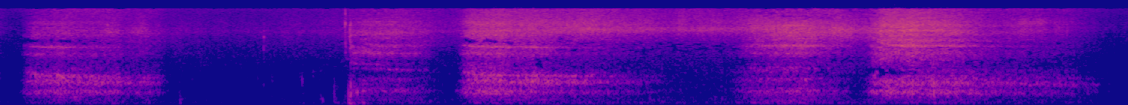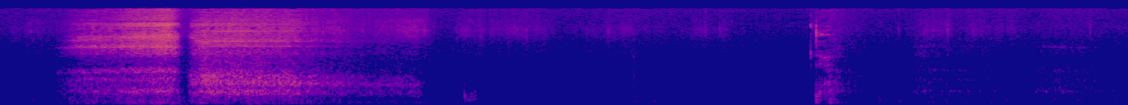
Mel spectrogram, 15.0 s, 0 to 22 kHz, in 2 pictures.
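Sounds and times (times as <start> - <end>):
person breathing heavily: 0.0 - 1.2, 2.3 - 10.4, 13.6 - 15.0.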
